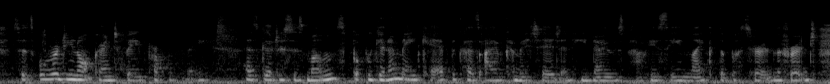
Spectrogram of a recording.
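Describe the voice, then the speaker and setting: Whispering at a fairly quick pace, a woman is heard through audible room echo and noticeable background noise. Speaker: lifestyle vlogger and florist. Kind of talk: casual vlog chat. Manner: chatty.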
